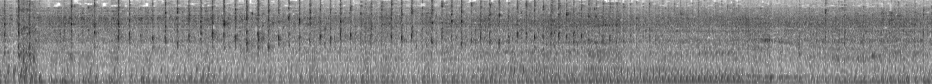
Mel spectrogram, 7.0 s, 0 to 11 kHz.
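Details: Finished 1975 Harley-Davidson XLH Ironhead Sportster after rebuild, basically stock, real road test ride with gas tank fitted, camera clipped to rider: even, steady V-twin beat pulling smoothly, no knocks, ticks or misses; runs great.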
